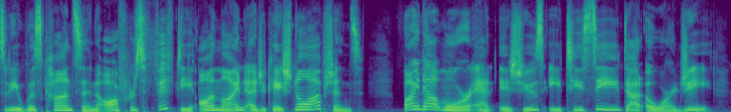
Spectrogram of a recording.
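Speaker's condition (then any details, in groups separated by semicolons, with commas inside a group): No condition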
